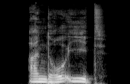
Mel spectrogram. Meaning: android
- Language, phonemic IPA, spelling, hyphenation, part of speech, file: German, /andʁoˈiːt/, Android, An‧d‧ro‧id, noun, De-Android.ogg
